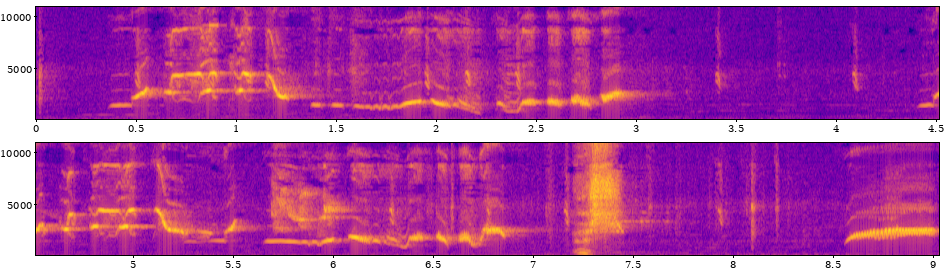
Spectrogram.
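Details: White-rumped shama, described as a lively champion singer, delivers two bursts of rich, varied whistled phrases with rapid rising and falling slurs, a sharp downward-sweeping note near the end, and a final steady whistle, over a low steady hum.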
